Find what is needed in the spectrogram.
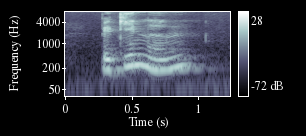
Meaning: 1. to begin; to commence; to be started 2. to start, to begin
- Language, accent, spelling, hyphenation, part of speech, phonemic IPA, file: German, Austria, beginnen, be‧gin‧nen, verb, /bəˈɡɪnən/, De-at-beginnen.ogg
